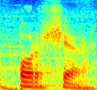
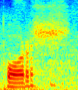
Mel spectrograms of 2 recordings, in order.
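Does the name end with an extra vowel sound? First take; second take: yes; no. First: It ends with a slight final a sound. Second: It ends without a final vowel sound. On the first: The speaker calls it right. "Ada kayak sedikit huruf A-nya gitu di akhir" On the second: The speaker calls it wrong. "yang kemudian akhirnya gue nyebutnya Porsche"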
